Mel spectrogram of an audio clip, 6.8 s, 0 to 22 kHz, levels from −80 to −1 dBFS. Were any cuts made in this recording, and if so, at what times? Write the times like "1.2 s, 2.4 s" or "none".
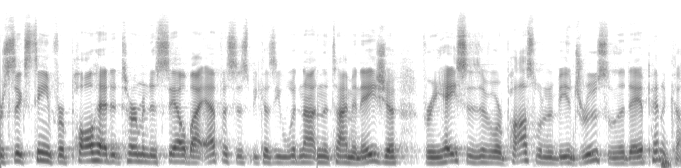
3.2 s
